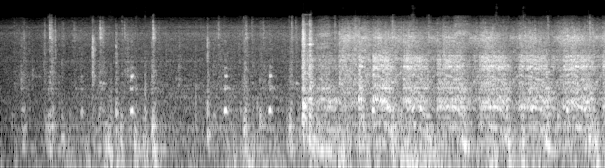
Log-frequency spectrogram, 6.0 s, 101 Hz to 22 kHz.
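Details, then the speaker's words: 1954 Chevrolet Bel Air test start after points and oil filter replacement, gas poured into carburetor; slow rhythmic cranking, brief firing that doesn't catch; fuel pump to be replaced next. Cranks but won't stay running. "Well, trying. I'm going to spray in some ether and try to start it up again."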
